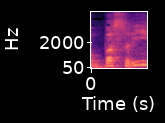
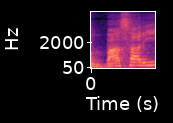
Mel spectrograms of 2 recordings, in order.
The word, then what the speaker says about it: بصری: یاد رکھیے گا کہ جب آپ اس کو تلفظ کریں گے تو باساری نہیں کریں گے، سواد کے اوپر زبر نہیں پڑیں گے۔ اگر آپ نے سواد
